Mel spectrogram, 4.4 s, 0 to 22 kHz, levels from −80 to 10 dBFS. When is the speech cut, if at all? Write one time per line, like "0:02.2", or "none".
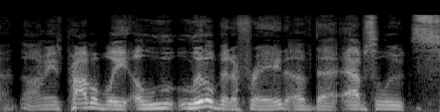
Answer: none

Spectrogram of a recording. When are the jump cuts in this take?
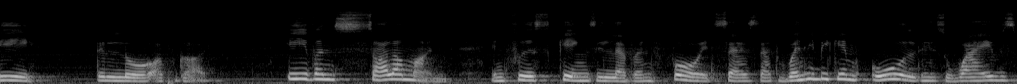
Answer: none

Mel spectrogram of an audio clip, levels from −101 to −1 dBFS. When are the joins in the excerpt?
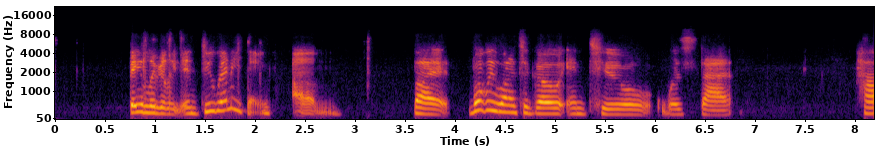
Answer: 0:02.2
0:04.0

